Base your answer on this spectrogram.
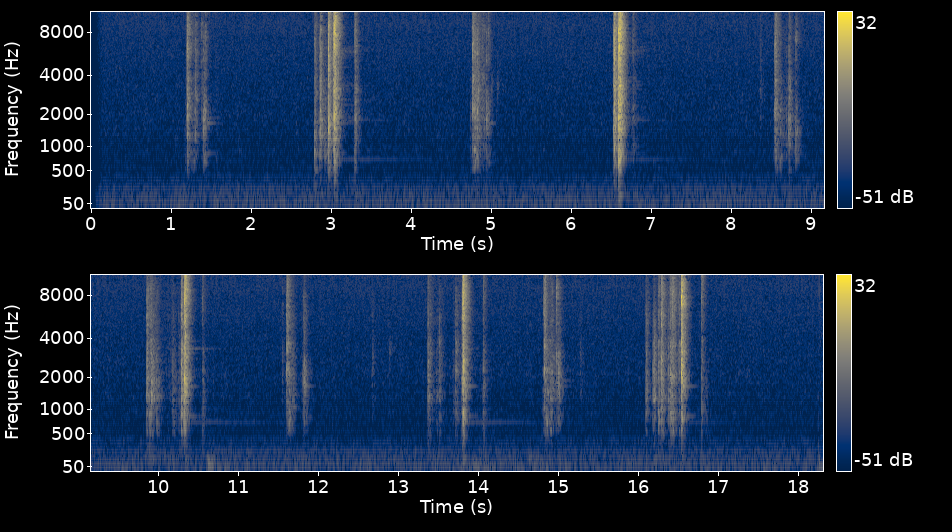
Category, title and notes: Sound effects > Other
Recorded from Airsoft Rifle Great for Action movies, Horror movies, Cartoons, etc.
